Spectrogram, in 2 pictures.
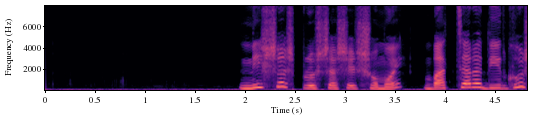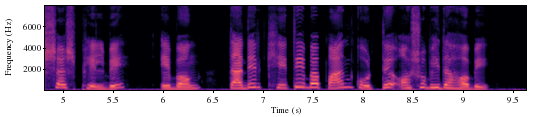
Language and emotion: Bengali, neutral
